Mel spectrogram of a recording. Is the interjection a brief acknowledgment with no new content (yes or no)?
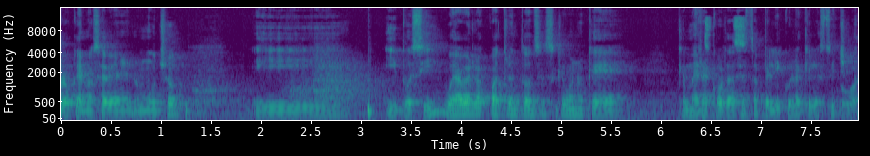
no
